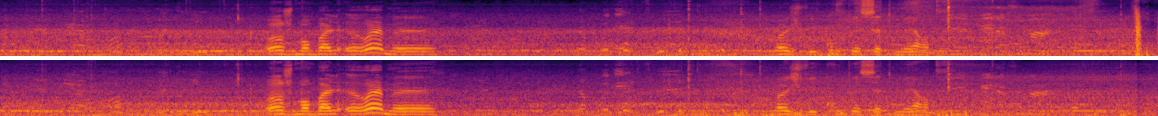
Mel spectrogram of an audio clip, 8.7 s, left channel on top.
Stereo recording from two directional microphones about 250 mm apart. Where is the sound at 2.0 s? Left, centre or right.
Right.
